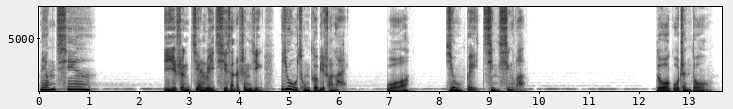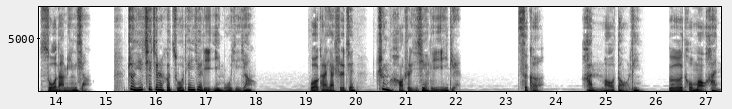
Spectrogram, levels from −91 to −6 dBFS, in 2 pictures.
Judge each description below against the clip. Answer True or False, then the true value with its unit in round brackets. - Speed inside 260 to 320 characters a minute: False (150 characters per minute)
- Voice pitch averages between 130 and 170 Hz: True (140 Hz)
